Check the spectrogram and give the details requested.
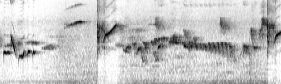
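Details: White-rumped shama singing varied material: twisting whistled notes, a sharp upward sweep, then a long jumble of warbled, wavering phrases in a mid to high range.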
